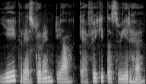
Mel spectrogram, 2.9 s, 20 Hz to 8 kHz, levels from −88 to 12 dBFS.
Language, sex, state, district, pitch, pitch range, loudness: Hindi, male, Assam, Sonitpur, 120 Hz, 105-130 Hz, -18 LUFS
